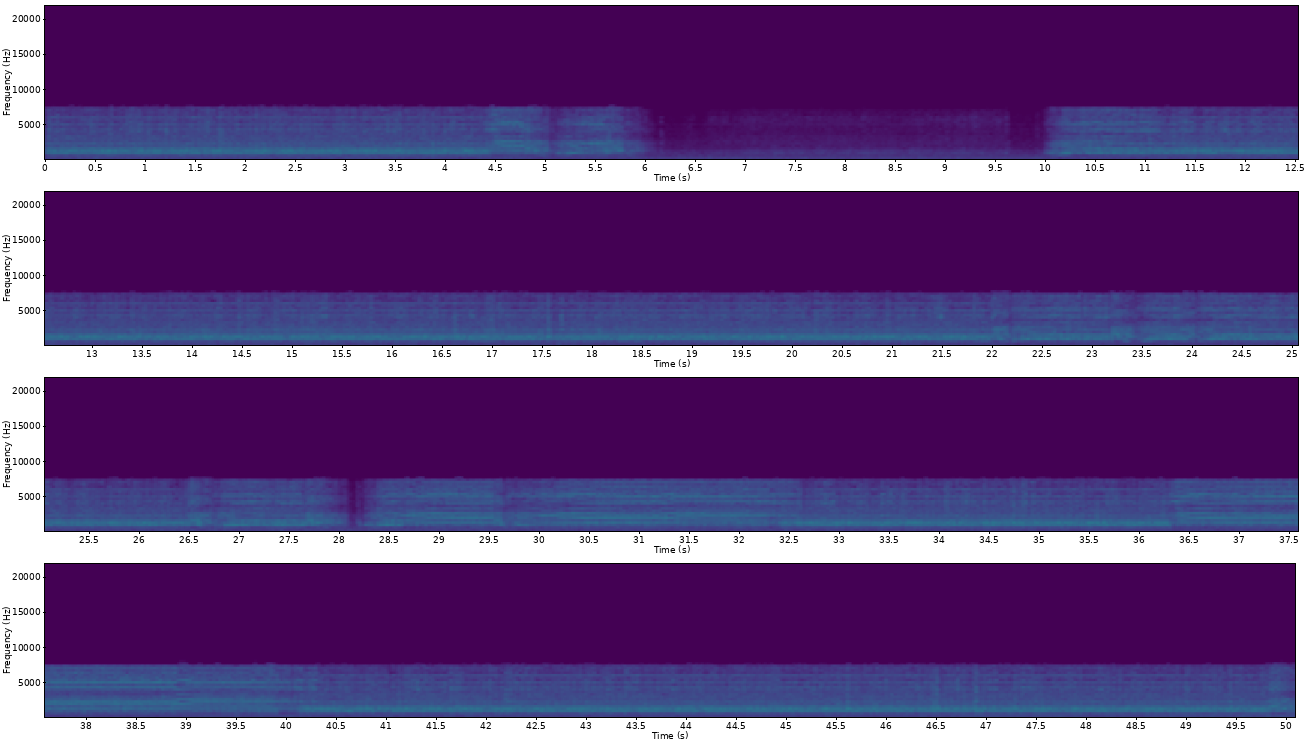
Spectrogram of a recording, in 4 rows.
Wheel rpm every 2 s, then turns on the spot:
160, 160, 90, 20, 20, 130, 160, 160, 160, 160, 160, 130, 150, 110, 120, 150, 160, 160, 160, 160, 160, 160, 160, 160, 150.
6-10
